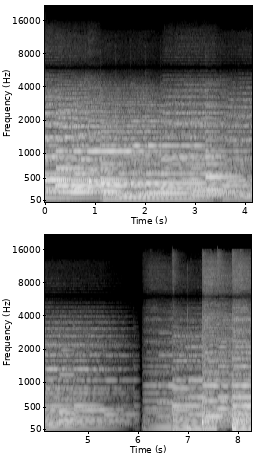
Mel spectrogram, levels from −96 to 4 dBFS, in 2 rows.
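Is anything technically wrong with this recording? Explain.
Yes. Throughout the whole clip the top end sounds dull and hollow, with a fixed dip in the treble around 7 kHz that never moves. This is channel delay (comb filtering): one channel lags the other by a few samples, about 0.07 ms, and when the two are summed to mono, content common to both cancels at evenly spaced frequencies. With such a tiny offset, the first notch lands high, in the upper treble.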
